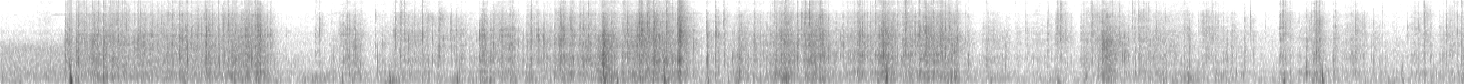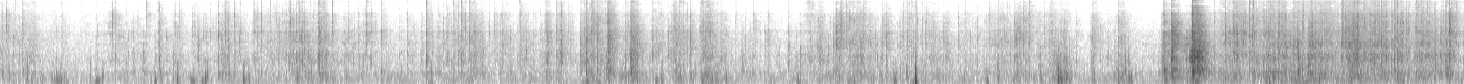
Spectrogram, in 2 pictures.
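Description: A thin plastic courier mailer bag crinkling and rustling as it is handled, snipped with scissors and pulled open, with occasional sharp clicks; the rustling is loudest and densest near the end.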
